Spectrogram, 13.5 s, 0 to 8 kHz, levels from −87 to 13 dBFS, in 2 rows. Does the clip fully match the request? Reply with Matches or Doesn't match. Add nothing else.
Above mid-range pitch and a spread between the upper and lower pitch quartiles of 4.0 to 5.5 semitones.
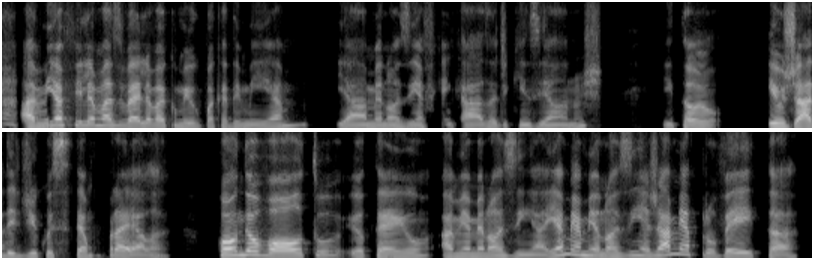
Doesn't match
